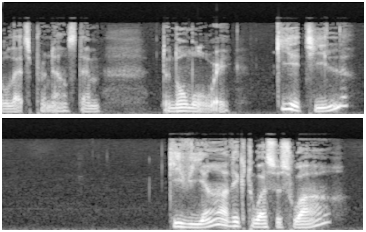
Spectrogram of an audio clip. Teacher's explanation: you will have to raise your voice a little bit at the end of the question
